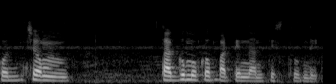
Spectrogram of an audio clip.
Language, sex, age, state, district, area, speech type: Telugu, female, 30-45, Telangana, Warangal, rural, spontaneous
